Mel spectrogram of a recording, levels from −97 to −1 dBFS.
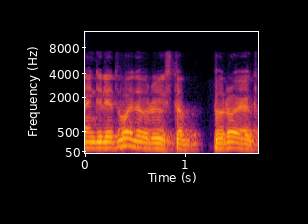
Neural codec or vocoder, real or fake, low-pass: none; real; 7.2 kHz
